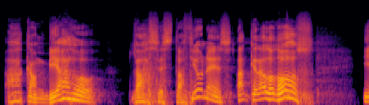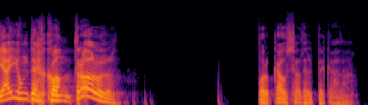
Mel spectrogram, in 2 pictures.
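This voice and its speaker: A man with vocal fry talks at a very slow pace with long, frequent pauses and very wide pitch swings, on a very clean recording with a silent background. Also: fairly high pitch for a man. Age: 70s. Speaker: pastor. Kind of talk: sermon.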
